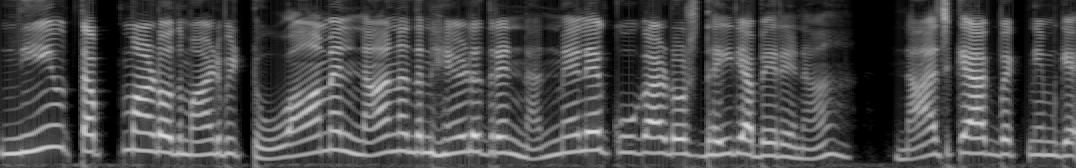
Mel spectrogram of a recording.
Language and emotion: Kannada, disgusted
